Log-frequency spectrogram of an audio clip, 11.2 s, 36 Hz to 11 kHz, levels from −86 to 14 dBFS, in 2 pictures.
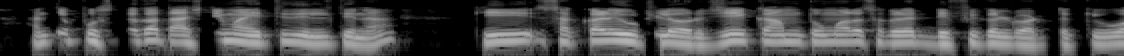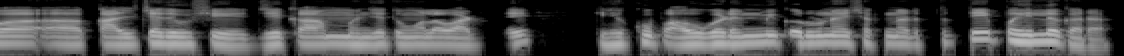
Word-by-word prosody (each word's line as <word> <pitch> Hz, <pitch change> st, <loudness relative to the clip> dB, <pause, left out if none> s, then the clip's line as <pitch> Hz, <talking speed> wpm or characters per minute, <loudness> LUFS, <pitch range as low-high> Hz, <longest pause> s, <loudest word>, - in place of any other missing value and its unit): आणि 140 Hz, -, -5 dB
ते -, -, -1 dB
पुस्तकात 170 Hz, +1 st, -1 dB
अशी 155 Hz, +5 st, +1 dB
माहिती 160 Hz, 0 st, +1 dB
दिला 145 Hz, -4 st, +1 dB
होती 135 Hz, 0 st, -3 dB
ना 115 Hz, +8 st, -3 dB, 0.5 s
की 170 Hz, +3 st, +2 dB
सकाळी 175 Hz, +2 st, +2 dB
उठल्यावर 150 Hz, -5 st, +2 dB
जे 170 Hz, +2 st, +6 dB
काम 160 Hz, 0 st, +1 dB
तुम्हाला 160 Hz, 0 st, 0 dB
सगळ्यात 150 Hz, -1 st, -1 dB
डिफिकल्ट 130 Hz, 0 st, -2 dB
वाटतं 115 Hz, 0 st, -4 dB
किंवा 140 Hz, +2 st, +1 dB
अ, 125 Hz, -2 st, 0 dB
कालच्या 125 Hz, +2 st, +3 dB
दिवशी 130 Hz, -3 st, 0 dB
जे 125 Hz, +2 st, 0 dB
काम, 130 Hz, 0 st, +1 dB
म्हणजे 130 Hz, 0 st, -1 dB
तुम्हाला 125 Hz, -1 st, -1 dB
वाटते 120 Hz, +4 st, -2 dB, 0.3 s
की 125 Hz, -, -7 dB
हे 125 Hz, -, -1 dB
खूप 150 Hz, -3 st, -2 dB
अवघड 125 Hz, +2 st, +3 dB
आहे 130 Hz, -, +2 dB
अन् 145 Hz, -, +1 dB
मी 150 Hz, -, +2 dB
करू 145 Hz, 0 st, +2 dB
नाही 145 Hz, -1 st, +2 dB
शकणार, 130 Hz, -1 st, -4 dB
तर 150 Hz, -, -12 dB
ते 205 Hz, -, +6 dB
पहिलं 165 Hz, -1 st, +6 dB
करा. 110 Hz, -7 st, -4 dB
140 Hz, 215 wpm, -24 LUFS, 125-160 Hz, 0.5 s, जे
